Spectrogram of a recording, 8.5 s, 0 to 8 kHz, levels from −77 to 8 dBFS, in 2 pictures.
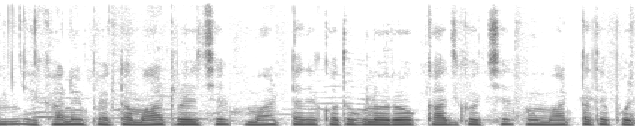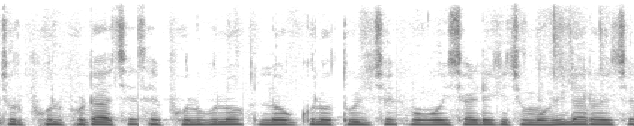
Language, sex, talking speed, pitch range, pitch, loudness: Bengali, male, 225 wpm, 135-145 Hz, 140 Hz, -26 LUFS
